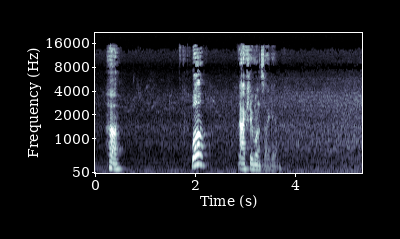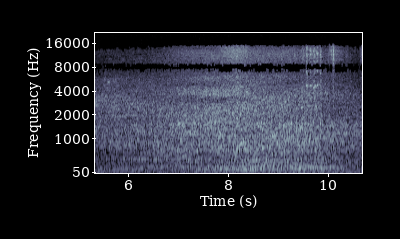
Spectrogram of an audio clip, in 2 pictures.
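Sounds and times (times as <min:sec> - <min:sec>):
speech: 0:00.2 - 0:00.6, 0:01.9 - 0:02.3, 0:02.9 - 0:03.8
truck driving past with road rumble: 0:04.0 - 0:10.6.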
